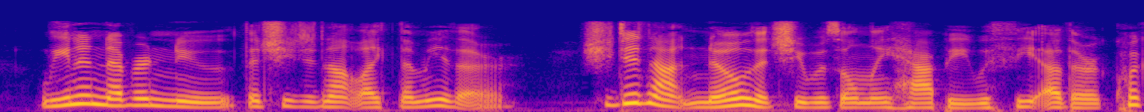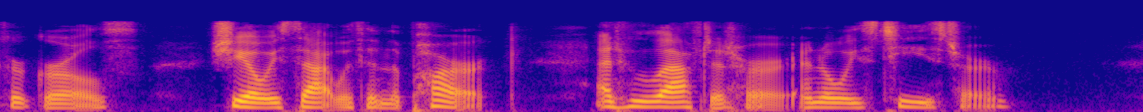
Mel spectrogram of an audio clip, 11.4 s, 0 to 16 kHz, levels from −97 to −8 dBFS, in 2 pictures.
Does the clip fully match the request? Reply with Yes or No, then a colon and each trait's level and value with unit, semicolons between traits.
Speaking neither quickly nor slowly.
No: fast, 210 wpm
